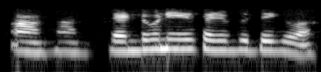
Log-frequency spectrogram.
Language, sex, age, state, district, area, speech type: Malayalam, female, 30-45, Kerala, Kollam, rural, conversation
